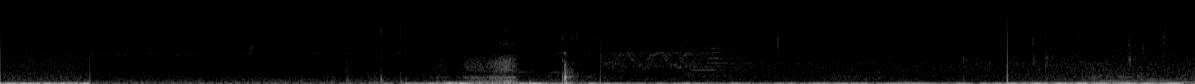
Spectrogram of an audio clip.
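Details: Low rumbling hum with handling bumps, a few clicks and a brief quiet stretch, and no animal voice.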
